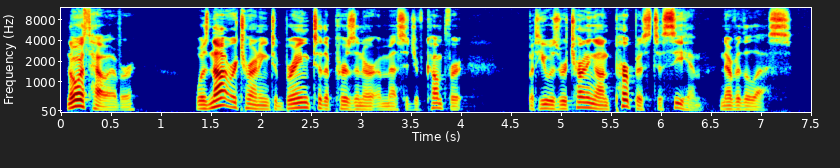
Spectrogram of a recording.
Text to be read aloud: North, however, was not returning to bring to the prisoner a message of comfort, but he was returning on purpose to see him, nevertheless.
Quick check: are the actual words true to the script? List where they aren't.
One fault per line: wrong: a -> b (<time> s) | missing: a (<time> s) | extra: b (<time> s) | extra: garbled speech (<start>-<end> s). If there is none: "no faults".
no faults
